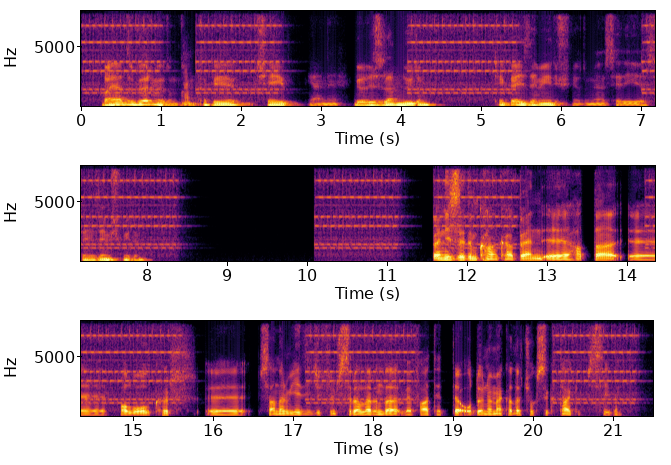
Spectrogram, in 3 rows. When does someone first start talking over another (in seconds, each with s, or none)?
none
